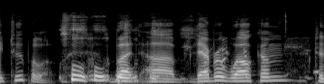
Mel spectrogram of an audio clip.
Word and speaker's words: Tupelo: called and how about we talk with Deborah Tupelo Mississippi now I might have gone to Deborah just because I wanted to say Tupelo but uh Deborah welcome to New Life live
